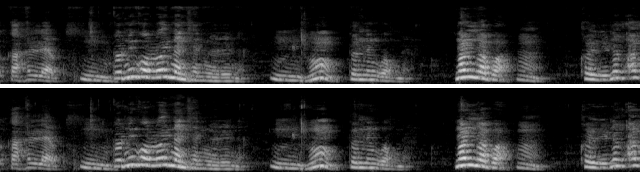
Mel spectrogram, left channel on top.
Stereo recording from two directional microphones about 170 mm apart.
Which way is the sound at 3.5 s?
5° right (ahead or behind).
